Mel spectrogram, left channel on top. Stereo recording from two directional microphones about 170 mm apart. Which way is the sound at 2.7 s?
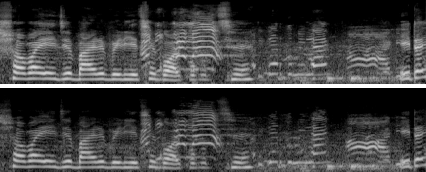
80° right.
